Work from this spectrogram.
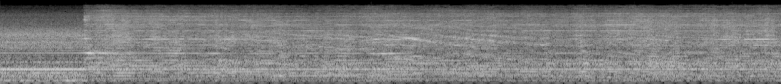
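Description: Saw cutting a 3/4 inch pine board for a kitchen base cabinet, a loud continuous rasping rip running unbroken for several seconds, close up with no talk.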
